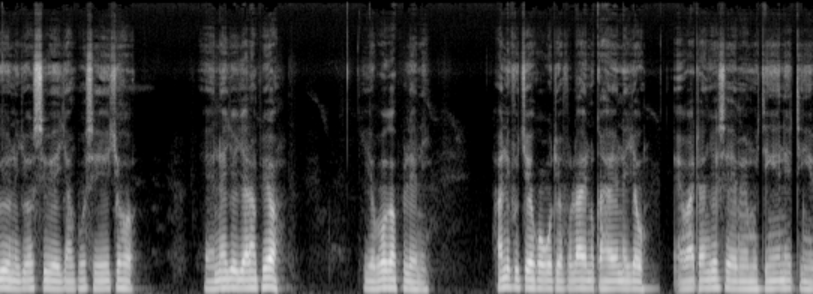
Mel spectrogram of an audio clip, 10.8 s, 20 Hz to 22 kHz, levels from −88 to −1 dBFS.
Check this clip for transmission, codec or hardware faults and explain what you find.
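No faults found in this clip.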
